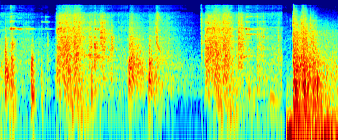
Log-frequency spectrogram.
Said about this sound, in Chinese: 两军正面开火，枪声不绝于耳。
